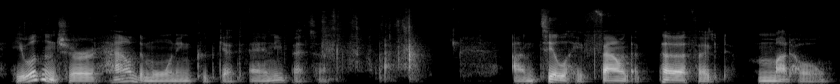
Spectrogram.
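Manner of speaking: plain reading voice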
